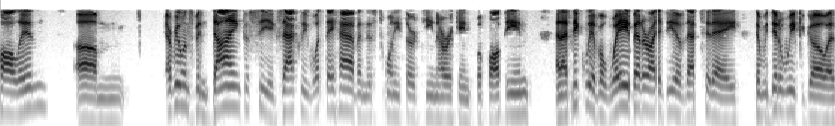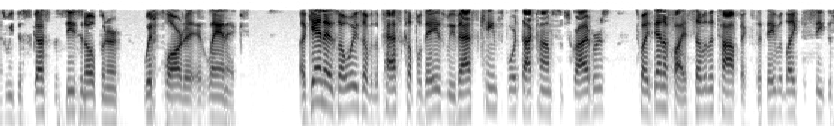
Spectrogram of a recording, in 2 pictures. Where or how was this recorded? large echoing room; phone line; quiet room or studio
phone line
